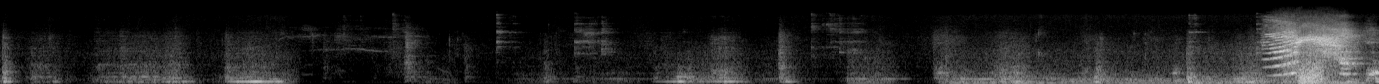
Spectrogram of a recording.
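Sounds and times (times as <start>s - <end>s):
heavy chair shoved and dragged across the floor: 0.0s - 3.0s, 6.4s - 13.7s.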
